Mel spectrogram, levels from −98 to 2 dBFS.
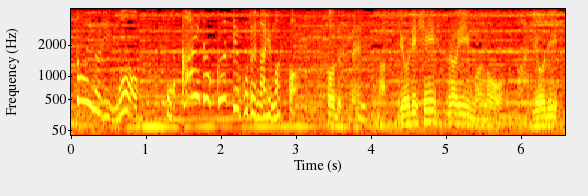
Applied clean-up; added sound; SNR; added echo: none; none; none; none.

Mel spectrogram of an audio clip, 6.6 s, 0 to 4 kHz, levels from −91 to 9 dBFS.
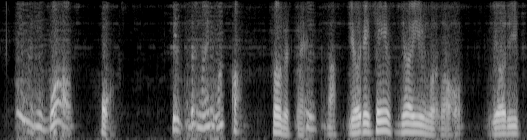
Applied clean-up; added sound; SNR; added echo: neural separator model SepFormer WHAMR!.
